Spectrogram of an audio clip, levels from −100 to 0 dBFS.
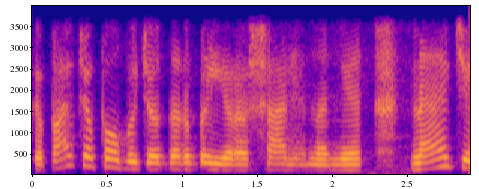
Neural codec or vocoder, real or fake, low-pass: autoencoder, 48 kHz, 32 numbers a frame, DAC-VAE, trained on Japanese speech; fake; 3.6 kHz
